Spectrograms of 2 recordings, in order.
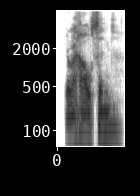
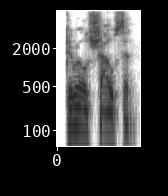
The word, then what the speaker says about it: Grimmelshausen: You're missing the S in his name. Grimmelhausen? No, you're not pronouncing the S. Grimmelshausen.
